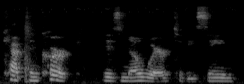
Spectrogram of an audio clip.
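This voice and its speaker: A woman's voice: low voice, a little slow, rough recording. A woman reading scripted stage directions as the narrator of an amateur radio play.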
